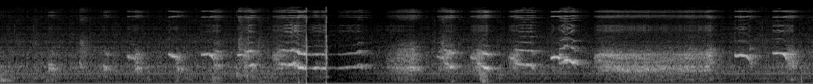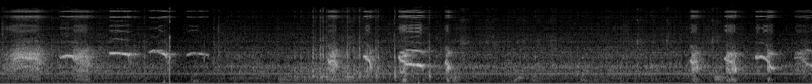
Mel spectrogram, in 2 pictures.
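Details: A litter of four-week-old puppies whine and whimper in thin, rising and falling squeals, several voices overlapping in quick succession.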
